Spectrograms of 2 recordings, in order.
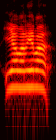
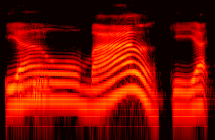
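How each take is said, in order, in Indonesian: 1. Diucapkan dengan cepat, huruf L-nya diburu-buru. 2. Diucapkan dengan tenang, huruf L-nya ditahan. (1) "Bapak selalu ngucapinnya gini" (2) "L-nya ditahan sedikit"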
